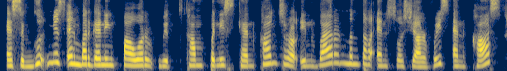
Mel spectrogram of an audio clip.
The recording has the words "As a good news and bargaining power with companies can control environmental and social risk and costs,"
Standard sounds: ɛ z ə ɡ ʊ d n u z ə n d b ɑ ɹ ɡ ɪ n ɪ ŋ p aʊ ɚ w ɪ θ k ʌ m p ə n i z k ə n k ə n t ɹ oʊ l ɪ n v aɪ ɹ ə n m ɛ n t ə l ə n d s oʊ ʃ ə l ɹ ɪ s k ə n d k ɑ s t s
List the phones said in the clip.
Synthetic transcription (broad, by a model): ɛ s ə ɡ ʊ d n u s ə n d b ɑ ɹ ɡ ɪ n ɪ ŋ p aʊ ɚ w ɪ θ k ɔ m p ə n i s k ə n k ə n t ɹ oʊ l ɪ n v aɪ ɹ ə n m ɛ n t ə l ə n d s oʊ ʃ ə l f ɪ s ə n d k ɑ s s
